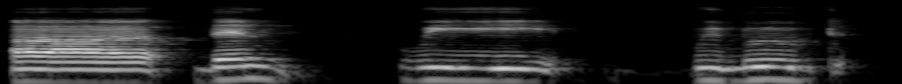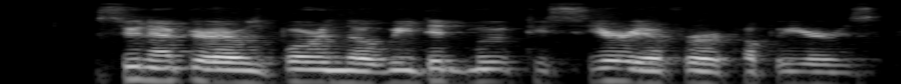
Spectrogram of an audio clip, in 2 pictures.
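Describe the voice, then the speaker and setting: A man whose first language is Arabic, speaking haltingly with many restarts as a guest in a casual interview. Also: mid-range voice, little pitch movement, lo-fi sound. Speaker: guest artist.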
